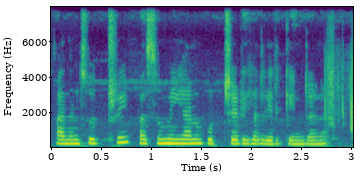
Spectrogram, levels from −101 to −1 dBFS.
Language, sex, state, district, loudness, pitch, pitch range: Tamil, female, Tamil Nadu, Namakkal, -13 LUFS, 220 Hz, 215-235 Hz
